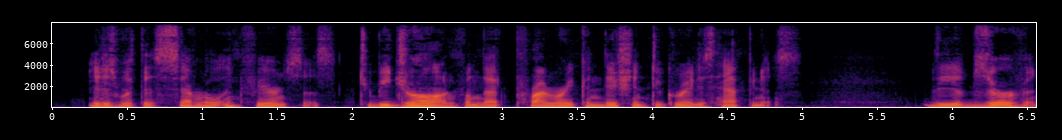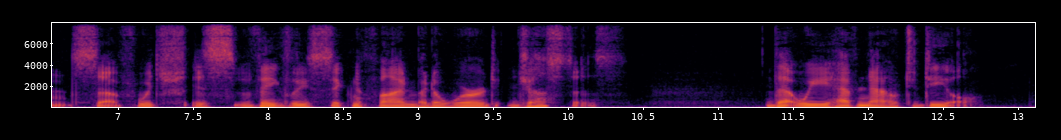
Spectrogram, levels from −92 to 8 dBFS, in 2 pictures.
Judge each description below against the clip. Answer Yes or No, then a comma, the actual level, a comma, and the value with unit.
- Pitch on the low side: Yes, low, 115 Hz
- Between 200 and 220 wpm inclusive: No, average, 155 wpm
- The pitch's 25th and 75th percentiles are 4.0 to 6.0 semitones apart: No, narrow, 2.4 semitones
